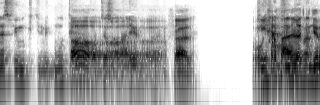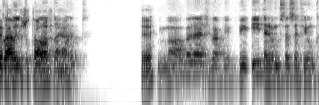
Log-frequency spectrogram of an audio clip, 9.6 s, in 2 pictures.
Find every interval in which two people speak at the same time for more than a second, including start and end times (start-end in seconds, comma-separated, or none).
1.1-2.3, 3.8-6.0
